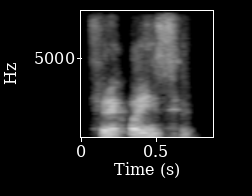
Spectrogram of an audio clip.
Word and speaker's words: frequência: Da mesma maneira, quando você tinha isso aqui, ó, frequência. Porque a letra U era pronunciada.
